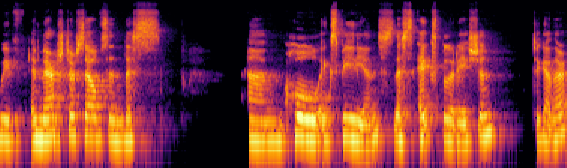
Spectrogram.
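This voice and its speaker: A somewhat breathy woman's voice, monotone and flat, at a very slow pace. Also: medium pitch for a woman. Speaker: retreat organizer. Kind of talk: welcome address.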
